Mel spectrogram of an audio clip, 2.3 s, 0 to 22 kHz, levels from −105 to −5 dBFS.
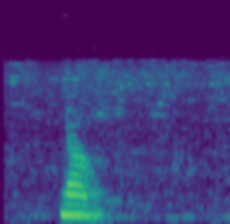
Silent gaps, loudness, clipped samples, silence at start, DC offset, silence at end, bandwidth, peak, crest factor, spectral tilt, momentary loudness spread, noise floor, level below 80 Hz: none; -34 LUFS; under 0.1%; 0.1 s; under 0.1%; 1.3 s; 7.4 kHz; -20 dBFS; 18 dB; -7.5 dB/octave; 26 LU; -63 dBFS; -76 dBFS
